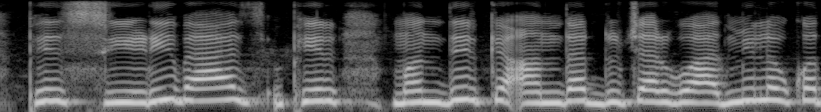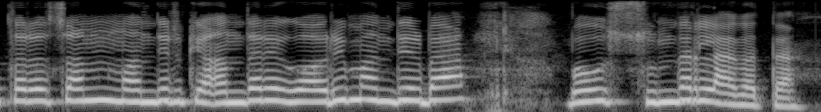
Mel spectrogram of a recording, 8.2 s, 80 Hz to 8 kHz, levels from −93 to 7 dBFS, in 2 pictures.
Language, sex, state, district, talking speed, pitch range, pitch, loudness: Bhojpuri, female, Uttar Pradesh, Ghazipur, 175 wpm, 260-300 Hz, 280 Hz, -19 LUFS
